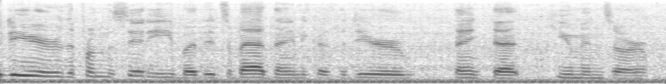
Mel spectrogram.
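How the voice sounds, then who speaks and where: A man with an American accent at a fairly quick pace, with audible room echo and noticeable background noise. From Texas. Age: 40s. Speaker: live streamer. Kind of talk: casual live stream chat. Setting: outdoors on a golf course.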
